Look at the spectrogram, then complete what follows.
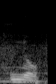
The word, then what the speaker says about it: know: हिम मीस उसे अब यहां पे के हो जाएगा साइलेंट इसे पढ़ेंगे नो डू यू नो हिम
